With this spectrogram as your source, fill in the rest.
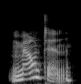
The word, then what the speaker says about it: mountain: it sounds like mountain the t sound is reduced the little town was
